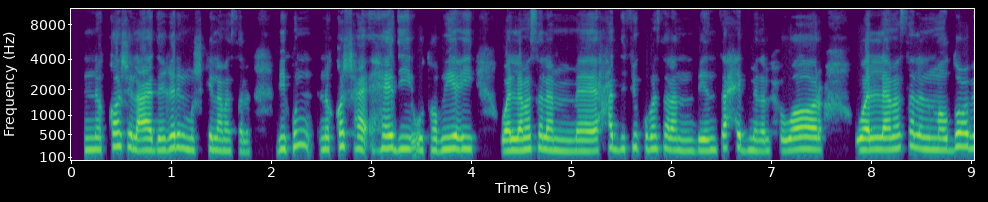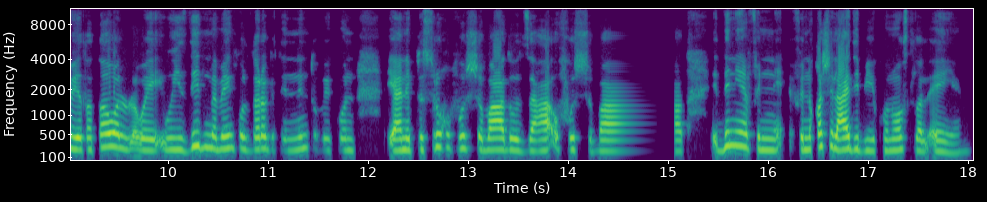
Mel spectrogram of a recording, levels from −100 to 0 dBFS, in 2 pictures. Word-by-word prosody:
النقاش 225 +5 0
العادي 205 -2 +3
غير 240 +3 +3
المشكلة 220 -2 -2
مثلًا، 190 -2 -6 0.3
بيكون 255 +5 -2
نقاش 230 +3 -2
ه 215 - +2
هادي 225 +1 +2
وطبيعي؟ 220 +2 +1 0.3
والّا 200 +1 +5
مثلًا 210 -4 0 0.2
حد 225 -1 -3
فيكم 230 -1 -6
مثلًا 210 -4 -2
بينسحب 205 +3 0
من 200 -2 -3
الحوار؟ 210 +3 +3 0.3
والّا 215 +1 +5
مثلًا 240 +2 0
الموضوع 215 +4 +2
بيتطاول 230 +2 +3
وي 205 -1 -1
ويزيد 215 +5 -1
ما 235 -2 0
بينكم 230 +1 0
لدرجة 220 +1 -2
إن 200 +2 -9
أنتم 240 +1 -7
بيكون 205 0 -9 0.3
يعني 205 +1 +3
بتصرخوا 245 +4 -4
في 235 - -5
وش 235 -1 -3
بعض 210 0 +4
وتزعّقوا 200 0 0
في - - -6
وش 215 -2 -7
بعض؟ 190 0 -1 0.8
الدنيا 275 -1 +1
في 235 -2 -16
الن 205 0 -2
في - - -4
النقاش 255 +5 0
العادي 220 0 +5
بيكون 195 0 -7
واصلة 205 -1 -2
لإيه 180 - -4
يعني؟ 160 - -13
215 Hz, 165 wpm, -22 LUFS, 205-235 Hz, 0.8 s, والّا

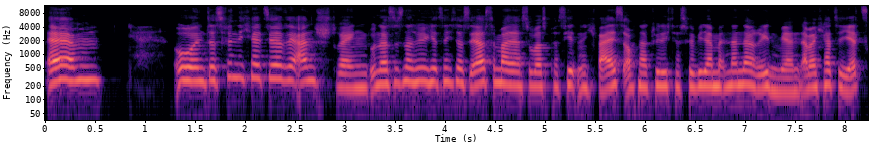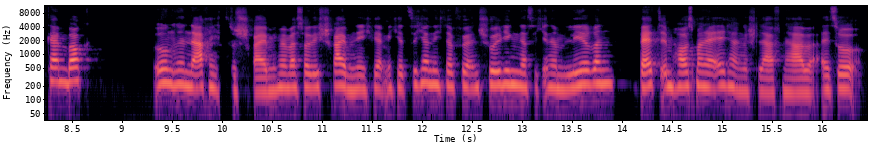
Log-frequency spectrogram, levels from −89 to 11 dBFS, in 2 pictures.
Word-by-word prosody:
Ähm, 275 +2 +6 0.7
und 260 -1 +2
das 270 0 -3
finde 315 0 -5
ich 290 - -13
halt 300 -1 -1
sehr, 295 -1 +1
sehr 260 -3 +1
anstrengend 195 -8 -3
und - - -4
das 225 +1 +1
ist 240 - -7
natürlich 250 -1 0
jetzt 245 -1 -2
nicht 250 -1 -4
das 235 -4 -2
1. 235 +4 +2
Mal, 225 -2 +3
dass 205 0 -3
so 205 - -7
was 200 0 -3
passiert 205 +2 -4
und - - -6
ich 190 +1 -10
weiß 210 +4 +2
auch - - -3
natürlich, 205 +1 -2
dass 195 -1 -11
wir 200 - -2
wieder 205 0 +2
miteinander 210 +2 0
reden 180 -2 -2
werden. 155 +1 -4
Aber 185 - +1
ich 190 +2 -6
hatte 215 -3 -2
jetzt 175 +2 -3
keinen 255 -1 +3
Bock, 255 +1 +7 0.7
irgend 230 -1 +2
'ne 220 - 0
Nachricht 190 -2 +3
zu 170 - -9
schreiben. 155 +1 +1
Ich - - -5
meine, 190 0 0
was 190 - -4
soll 190 -1 0
ich 190 +1 -4
schreiben? 200 -5 +3
Ne, 175 - -2
ich 170 - -11
werde 180 -1 -2
mich 180 - -9
jetzt 185 0 -7
sicher 235 +2 0
nicht 220 -2 -1
dafür 200 0 -2
entschuldigen, 215 +3 +1
dass 195 -1 -2
ich 180 - -17
in - - -5
'nem 180 -2 -2
leeren 225 +5 +2 0.2
Bett 205 +3 +5
im 195 0 -1
Haus 200 +1 +2
meiner 200 -2 +2
Eltern 200 -4 -3
geschlafen 150 -1 -4
habe. 150 0 0
Also 175 +1 0
205 Hz, 265 wpm, -25 LUFS, 185-235 Hz, 0.7 s, Bock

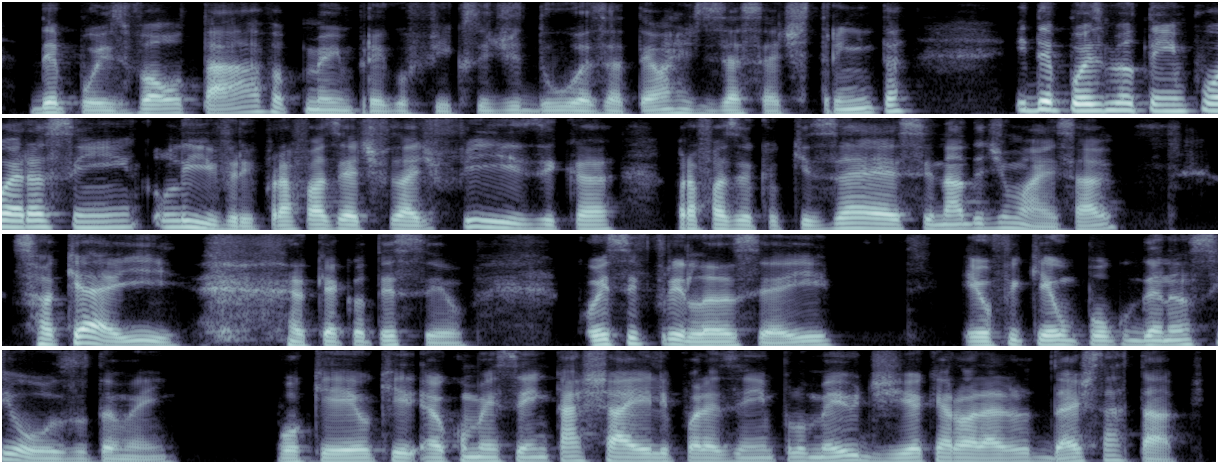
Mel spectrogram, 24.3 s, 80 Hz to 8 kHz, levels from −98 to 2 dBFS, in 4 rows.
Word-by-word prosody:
depois 105 -7 0
voltava 115 - 0
pro 105 - -7
meu 95 -1 0
emprego 90 -2 -5
fixo 85 +1 -10
de 95 +2 -7
14h 90 0 -2
até 90 +1 -2
umas 105 -1 -3
17h30, 100 - -3 0.5
e 190 - -2
depois 185 -3 +8
meu 190 0 +4
tempo 170 0 +2
era 170 0 +7
assim, 165 0 -3
livre 135 - 0
pra 110 +3 +1
fazer 120 +1 +3
atividade 110 -1 +1
física, 120 -8 -2 0.3
pra 120 - +2
fazer 115 0 +1
o - - -10
que 110 - -12
eu - - -10
quisesse, 125 +2 +1
nada 120 +3 0
demais, 125 -12 -4
sabe? 105 - -2 0.6
Só 135 -2 0
que 175 - +5
aí, 105 - +3 0.5
o - - +1
que - - 0
aconteceu? 95 -6 -3 0.6
Com 120 - +3
esse 135 +4 +1
freelancer 105 - +2
aí, 110 +6 0 0.6
eu 110 0 +2
fiquei 120 +1 0
um 120 - +1
pouco 115 0 -2
ganancioso 115 - -1
também, 80 -2 -4 0.5
porque 95 +1 -3
eu 100 0 +3
que 105 0 -2
eu 105 -1 +2
comecei 110 +1 -1
a - - -2
encaixar 110 0 +2
ele, 105 0 +1
por 105 +1 -1
exemplo, 100 +2 -4
meio 110 +5 +1
dia 105 -1 -1
que - - -5
era 105 - +2
o - - +6
horário 100 +1 +2
da 100 -1 -1
startup. 130 +3 -4
110 Hz, 160 wpm, -24 LUFS, 100-125 Hz, 0.6 s, depois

